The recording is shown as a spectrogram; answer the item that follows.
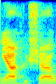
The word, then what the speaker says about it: Yahusha: high priest, and king, I call him by his Hebrew name, Yahusha, which I recognize there are slight variations in pronunciation depending on who you talk to, but that's how I pronounce it.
